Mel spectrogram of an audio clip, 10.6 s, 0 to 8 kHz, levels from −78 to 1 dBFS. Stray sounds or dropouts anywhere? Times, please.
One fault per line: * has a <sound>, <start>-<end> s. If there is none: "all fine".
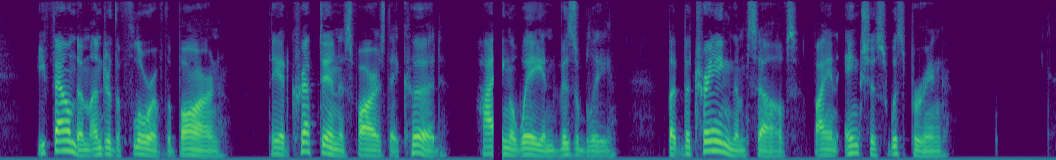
* has a dropout, 4.9-5.0 s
